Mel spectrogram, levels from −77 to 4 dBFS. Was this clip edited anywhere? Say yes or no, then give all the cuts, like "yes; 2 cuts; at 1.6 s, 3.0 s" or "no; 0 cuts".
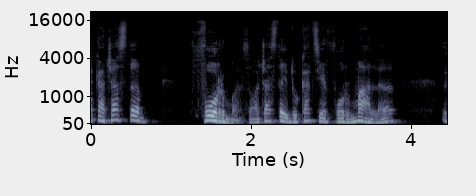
no; 0 cuts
